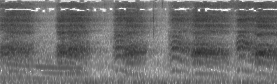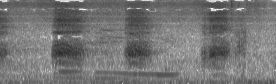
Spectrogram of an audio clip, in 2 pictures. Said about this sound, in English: It's a baby crow that fall from the nest.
